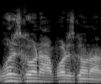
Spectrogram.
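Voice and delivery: acted, furious, really angry villain outburst. Retelling a movie scene, acting out the villain's outburst, imitating an angry Doc Ock. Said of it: "Really angry".

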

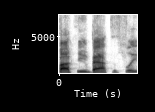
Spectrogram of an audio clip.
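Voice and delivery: normal talking voice

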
